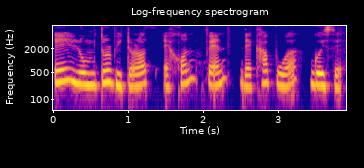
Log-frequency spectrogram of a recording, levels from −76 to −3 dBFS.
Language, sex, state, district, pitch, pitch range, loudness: Assamese, female, Assam, Sonitpur, 240 Hz, 220-270 Hz, -15 LUFS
